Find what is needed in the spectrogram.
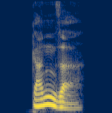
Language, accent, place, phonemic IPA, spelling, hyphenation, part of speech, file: German, Germany, Berlin, /ˈɡanzɐ/, Ganser, Gan‧ser, noun / proper noun, De-Ganser.ogg
- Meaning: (noun) alternative form of Ganter (“gander, male goose”); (proper noun) a surname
